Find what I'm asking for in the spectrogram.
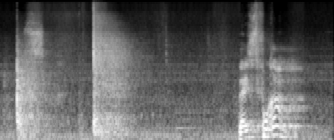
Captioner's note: clong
